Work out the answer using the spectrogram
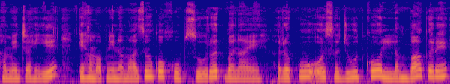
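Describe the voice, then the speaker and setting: A woman giving an earnest religious lecture on prayer, exhorting her listeners and slowing down to model careful recitation. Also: mid-range voice, mellow. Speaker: Islamic preacher. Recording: dull lo-fi recording.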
